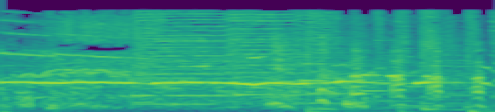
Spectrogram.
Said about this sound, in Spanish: Me encanta cuando se oye de fondo a toda la gente gritando. Aquí bueno, hasta se ha cortado.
